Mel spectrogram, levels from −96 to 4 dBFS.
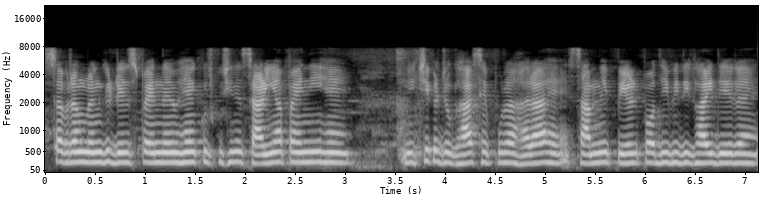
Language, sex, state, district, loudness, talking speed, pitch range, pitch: Hindi, female, Bihar, Vaishali, -18 LUFS, 225 wpm, 225-245 Hz, 235 Hz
